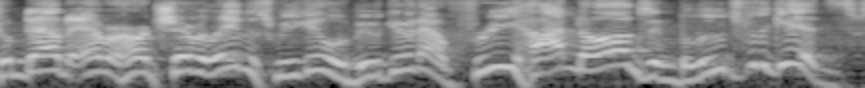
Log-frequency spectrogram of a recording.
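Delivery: very high car-dealer radio-ad announcer voice. Still doing the bit after being teased about it, radio guy voice. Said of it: "You don't like my radio guy voice?".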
